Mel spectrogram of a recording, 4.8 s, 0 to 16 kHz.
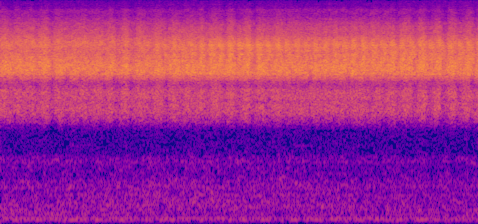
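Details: Summer cicada chorus on the Croatian coast, 2020: a continuous piercing high drone with a quick shimmering pulse, constant in loudness from start to end.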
